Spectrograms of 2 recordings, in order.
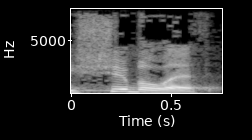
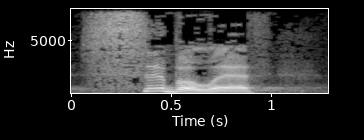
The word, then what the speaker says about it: shibboleth: The difference is shibboleth, and it says here in verse 8, if they say nay, they say unto him, say shibboleth. And he said sibboleth, because he could not frame to pronounce it right.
